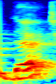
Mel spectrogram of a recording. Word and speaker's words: debt: चलो पहली चीज, ये जो डेट है जिसमें बी का उच्चारण नहीं होता है, अगर आप उसका उच्चारण कर रहे हो, अगर वो वर्ड पढ़ते समय पर अगर आप कभी भी गलती से भी अगर आप डेट ऐसे कर रहे हो तो वो आप गलत कर रहे हो, उसमें बी नहीं उच्चारण होता, वे साइलेंट है, ठीक है।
